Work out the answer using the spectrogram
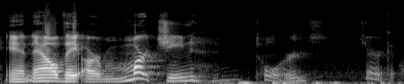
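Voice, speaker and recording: A man's voice: on the high side, sing-song, takes it slowly, gravelly. A man hosting a casual podcast, talking through a Bible story, often laughing and restarting his sentences. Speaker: podcast host.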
